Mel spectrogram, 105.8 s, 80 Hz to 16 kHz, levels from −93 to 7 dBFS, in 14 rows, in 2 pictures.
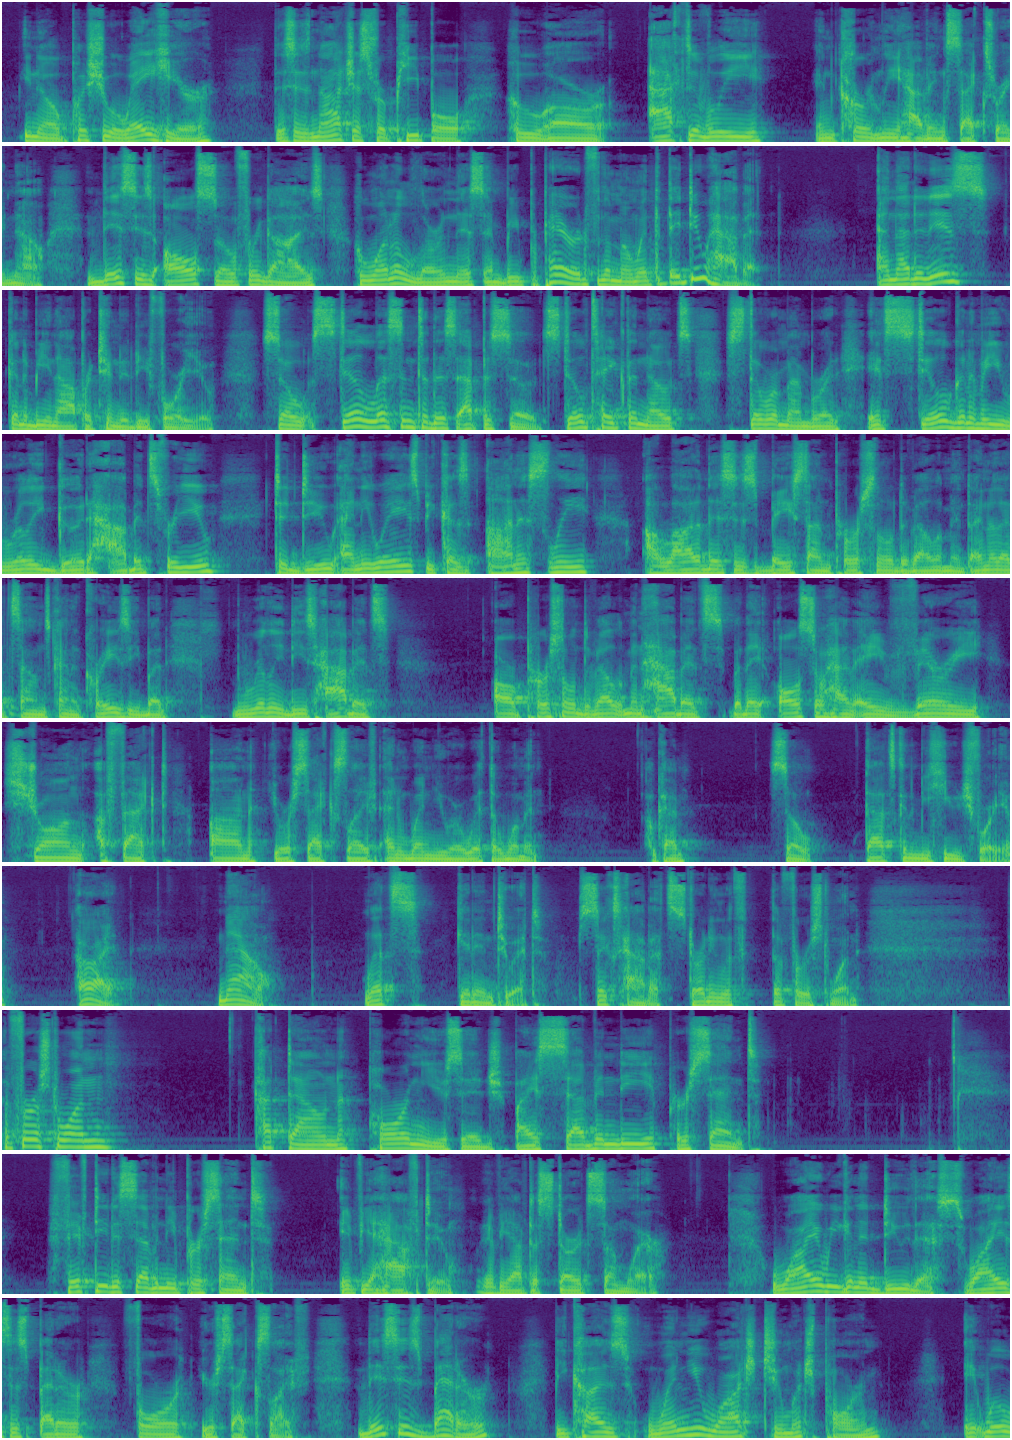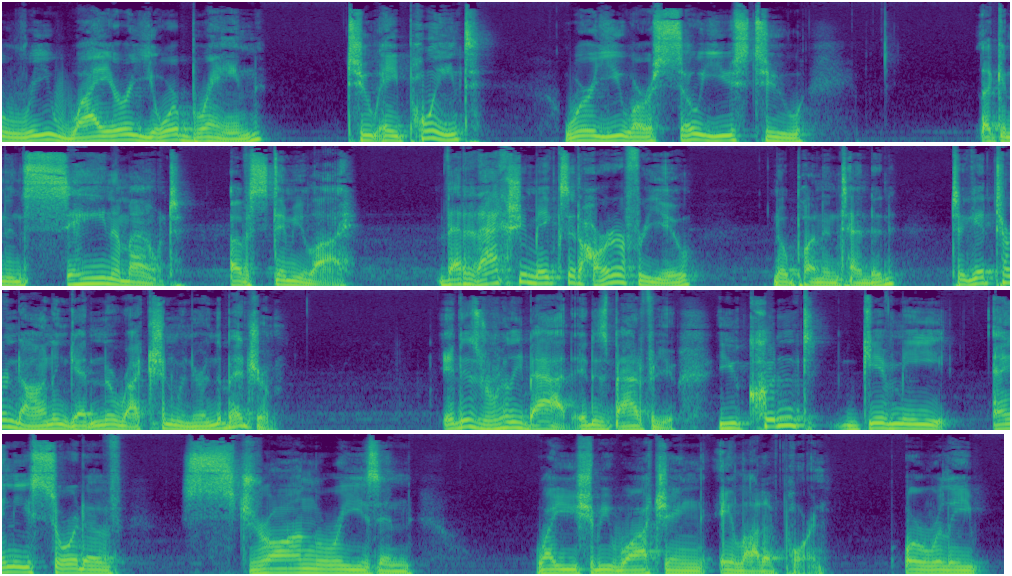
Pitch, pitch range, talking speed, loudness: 100 Hz, 90-120 Hz, 150 wpm, -13 LUFS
